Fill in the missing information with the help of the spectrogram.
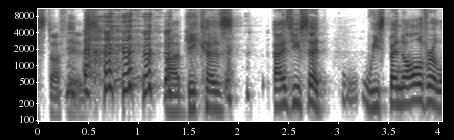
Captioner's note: laughs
